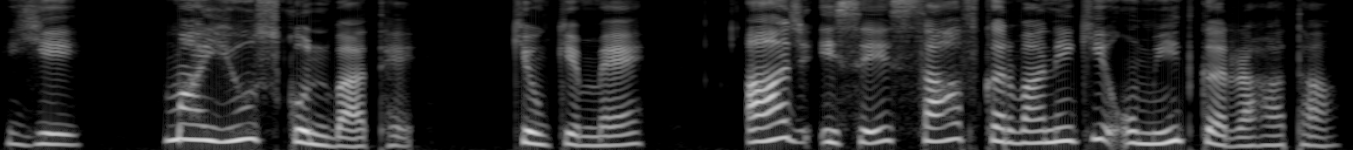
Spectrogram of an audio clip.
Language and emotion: Urdu, sad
